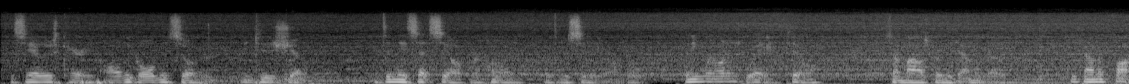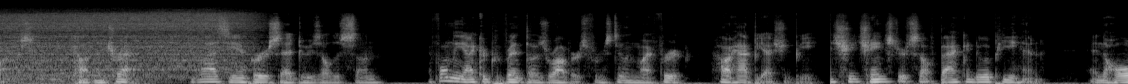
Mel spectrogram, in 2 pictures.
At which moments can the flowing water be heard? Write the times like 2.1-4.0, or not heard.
0.0-14.0.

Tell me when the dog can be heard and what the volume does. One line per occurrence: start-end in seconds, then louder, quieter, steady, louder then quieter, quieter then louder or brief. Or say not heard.
not heard.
